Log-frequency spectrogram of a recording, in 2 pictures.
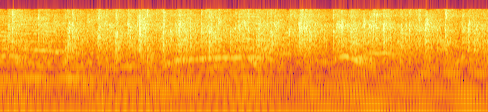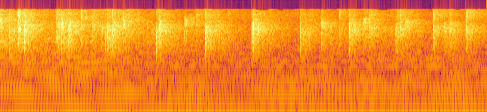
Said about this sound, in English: I think this is a good place to clap.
